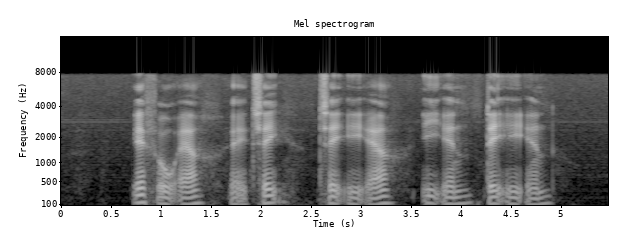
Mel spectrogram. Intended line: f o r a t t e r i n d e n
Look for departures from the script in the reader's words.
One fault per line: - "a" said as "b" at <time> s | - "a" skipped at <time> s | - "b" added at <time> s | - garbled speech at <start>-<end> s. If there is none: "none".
none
